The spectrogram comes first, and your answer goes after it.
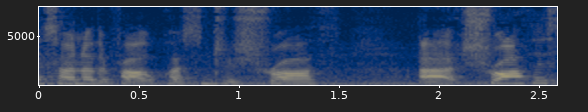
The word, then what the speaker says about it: Schroth: um and I saw another file question two Schroth Schroth is spelt it's a German word SCH R o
